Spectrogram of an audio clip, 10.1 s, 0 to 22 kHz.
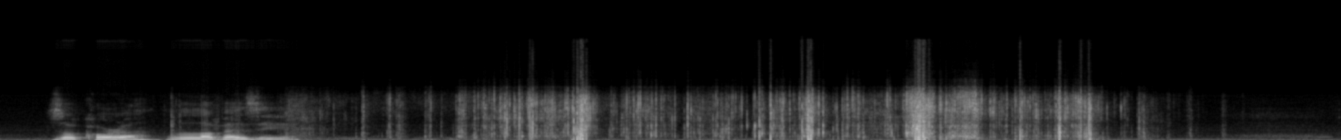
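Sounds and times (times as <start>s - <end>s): plastic wrapper crinkling and tearing: 2.2s - 9.0s.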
